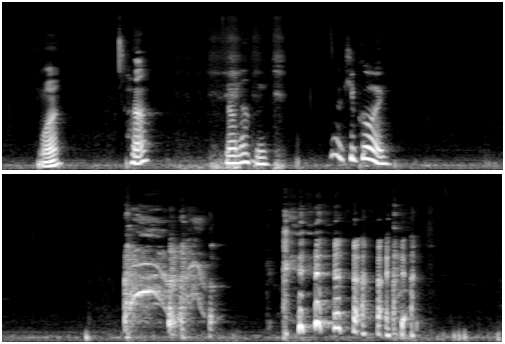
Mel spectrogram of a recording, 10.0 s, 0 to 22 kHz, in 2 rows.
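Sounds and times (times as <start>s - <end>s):
speech: 0.4s - 0.7s, 1.3s - 1.6s, 2.2s - 4.0s
person coughing hard with rasping and sharp coughs: 6.2s - 8.1s, 8.8s - 9.3s.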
